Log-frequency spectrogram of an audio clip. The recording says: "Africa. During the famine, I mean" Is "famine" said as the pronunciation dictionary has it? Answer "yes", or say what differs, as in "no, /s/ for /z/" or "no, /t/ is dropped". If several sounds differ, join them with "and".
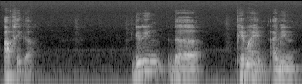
no, /p/ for /f/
